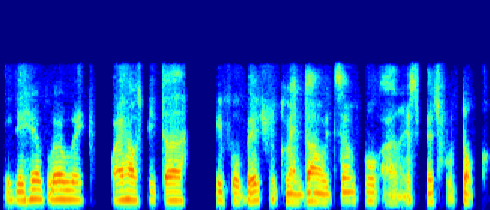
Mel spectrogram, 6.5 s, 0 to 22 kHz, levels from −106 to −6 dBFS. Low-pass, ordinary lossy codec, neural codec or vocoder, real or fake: 7.2 kHz; none; codec, 16 kHz, 1.1 kbps, Voila-Tokenizer; fake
